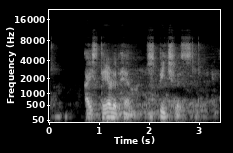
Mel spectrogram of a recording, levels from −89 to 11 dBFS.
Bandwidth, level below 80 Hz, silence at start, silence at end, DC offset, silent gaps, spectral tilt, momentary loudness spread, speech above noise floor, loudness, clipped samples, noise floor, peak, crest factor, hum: 9.6 kHz; -58 dBFS; 0.15 s; 0.15 s; under 0.1%; none; -4.5 dB/octave; 13 LU; 30 dB; -20 LUFS; under 0.1%; -51 dBFS; -2 dBFS; 20 dB; none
